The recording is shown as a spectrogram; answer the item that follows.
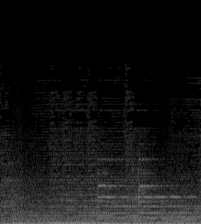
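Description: Background music of sustained notes over a low rumble, with bell-like high tones entering about halfway in.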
